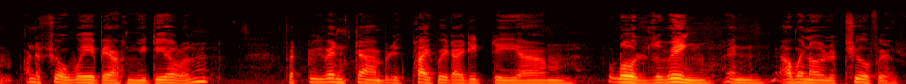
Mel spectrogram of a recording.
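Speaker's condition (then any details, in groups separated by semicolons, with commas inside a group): Deafness; struggles when people talk quickly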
